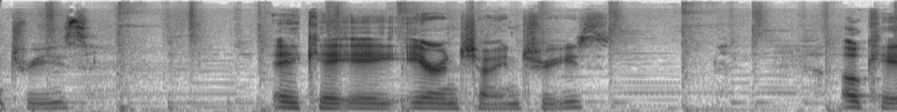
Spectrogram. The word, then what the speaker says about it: Aronszajn: Aaronshine trees. Before we get to Aaronshine Trees, aka Aaronshine trees. Okay, it's not spelled like that, but that's how it's pronounced.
